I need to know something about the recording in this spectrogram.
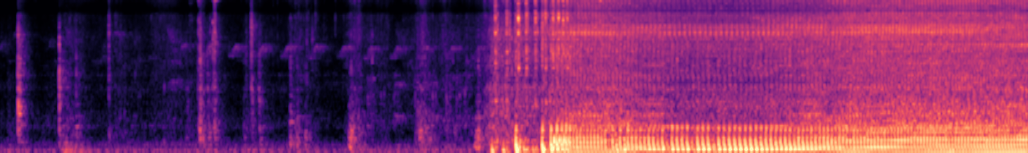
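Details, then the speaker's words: Honda Supra Grand carbureted motorcycle after reinstalling carburetor parts to cure black, fouled plugs: engine fires after handling clicks and holds steady, even beat about four per second; idle sounds smooth. "terdengar halus sekarang. Besar. Kita hanya perlu menyesuaikannya di sini."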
